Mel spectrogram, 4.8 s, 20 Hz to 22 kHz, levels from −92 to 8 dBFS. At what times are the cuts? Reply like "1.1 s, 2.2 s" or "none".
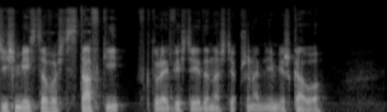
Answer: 1.6 s, 2.1 s, 3.0 s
